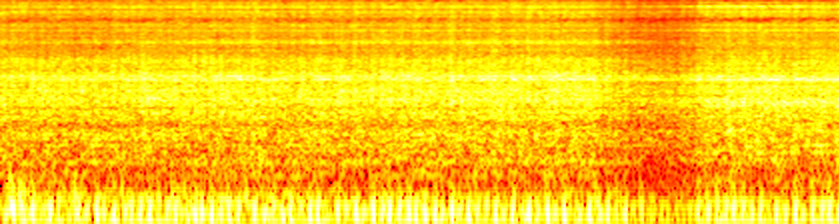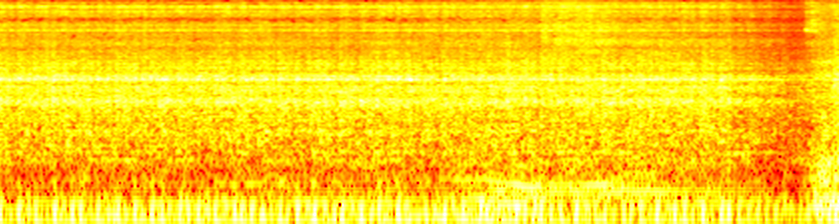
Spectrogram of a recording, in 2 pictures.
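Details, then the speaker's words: Yamaha NMAX scooter with CVT pulleys and roller housing removed: loud, uneven clatter at idle rising with revs, so not the CVT but suspected crankshaft or engine block side; not yet confirmed. "the sound is still rough, which means the main cause of the roughness is not the CVT part, but the side of the crankshaft or the blog part"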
